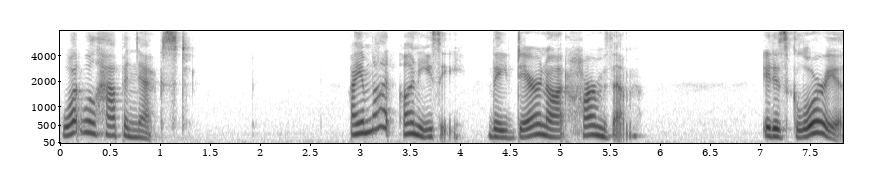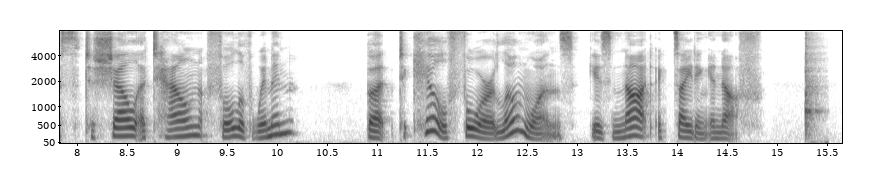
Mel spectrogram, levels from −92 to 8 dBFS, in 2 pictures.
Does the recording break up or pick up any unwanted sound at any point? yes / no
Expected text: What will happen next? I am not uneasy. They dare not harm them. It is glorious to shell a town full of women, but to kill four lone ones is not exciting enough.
yes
